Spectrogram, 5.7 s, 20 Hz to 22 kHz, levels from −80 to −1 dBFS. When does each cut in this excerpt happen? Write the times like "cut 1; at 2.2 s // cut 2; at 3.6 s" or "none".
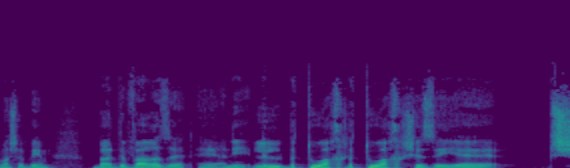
cut 1; at 1.9 s // cut 2; at 3.4 s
